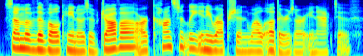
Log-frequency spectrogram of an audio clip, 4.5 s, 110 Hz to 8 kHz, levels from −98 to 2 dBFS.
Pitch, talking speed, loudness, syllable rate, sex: 180 Hz, 185 wpm, -20 LUFS, 6.3 syllables/s, female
